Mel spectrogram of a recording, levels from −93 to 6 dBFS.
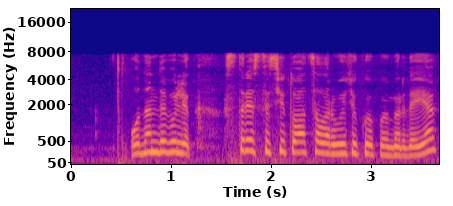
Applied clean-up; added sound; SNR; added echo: none; none; none; none.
